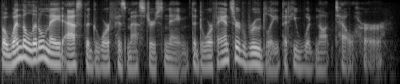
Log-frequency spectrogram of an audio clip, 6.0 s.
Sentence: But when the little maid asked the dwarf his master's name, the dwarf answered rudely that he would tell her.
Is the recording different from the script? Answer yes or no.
yes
